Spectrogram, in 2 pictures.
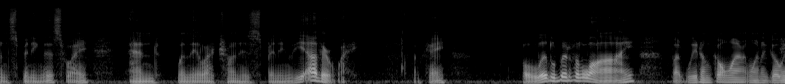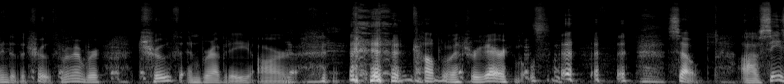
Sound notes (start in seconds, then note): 10.7 laughs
